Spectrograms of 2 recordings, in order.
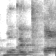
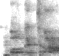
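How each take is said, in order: First: Bogota shouted high, the final A hit hard; Bogota with punched A. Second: Said in the usual way. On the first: Shown as a demonstration. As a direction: bark Bogota with the stress slammed on the A. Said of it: "You have to express the A like". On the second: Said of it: "That's what it means".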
